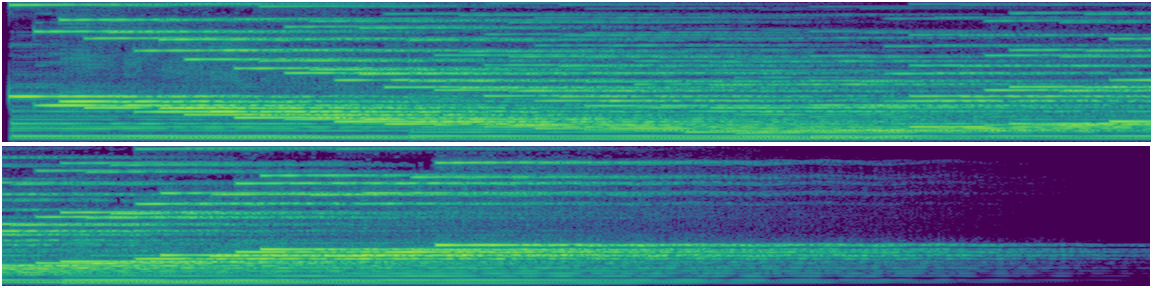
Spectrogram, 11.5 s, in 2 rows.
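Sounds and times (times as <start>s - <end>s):
keyboard music: 0.3s - 9.4s.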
